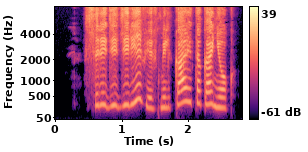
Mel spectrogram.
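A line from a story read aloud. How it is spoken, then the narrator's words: Exclaimed. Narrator (Russian): воскликнула Куки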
